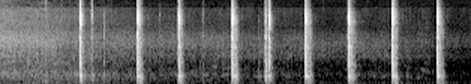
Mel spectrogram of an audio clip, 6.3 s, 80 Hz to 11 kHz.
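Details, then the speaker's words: Lada XRAY Cross CVT with the H4M engine: sharp, even knocks about twice a second. A suspected left-side caliper or steering rack knock turned out to be the loose side plastic trim panel knocking. "я думаю что он будет помягче так это был звук бокового пластика"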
